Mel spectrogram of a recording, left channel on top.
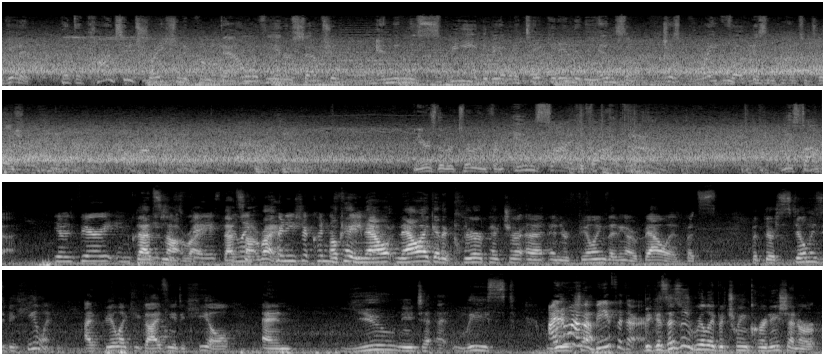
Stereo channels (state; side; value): different; both; correlation 0.00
